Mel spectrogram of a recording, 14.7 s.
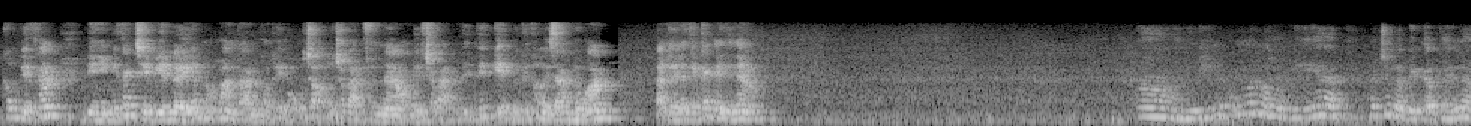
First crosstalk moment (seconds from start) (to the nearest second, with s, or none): none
